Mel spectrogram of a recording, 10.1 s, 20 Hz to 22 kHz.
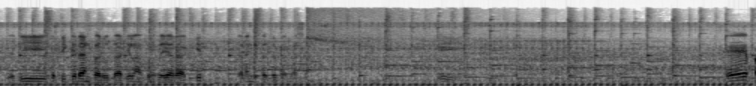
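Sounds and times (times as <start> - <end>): background music: 0.0 - 10.0
motorcycle engine idling: 0.0 - 10.0.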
